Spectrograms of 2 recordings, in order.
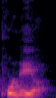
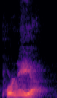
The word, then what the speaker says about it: porneia: This word in the Greek means, or is pronounced porneia, porneia. So to flee sexual immorality, the Greek word porneia, means to have sex with someone that you're not married to.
